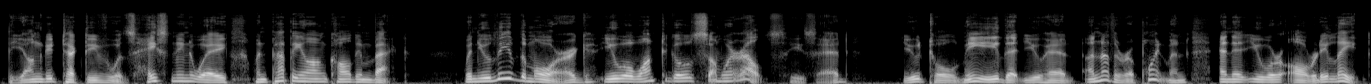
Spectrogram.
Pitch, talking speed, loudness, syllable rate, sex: 120 Hz, 170 wpm, -19 LUFS, 5.2 syllables/s, male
